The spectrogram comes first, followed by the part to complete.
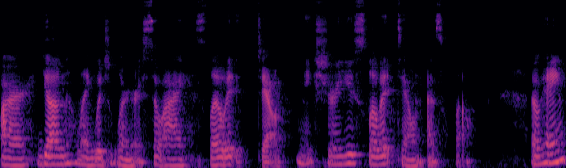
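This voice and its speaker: A woman's fairly low voice with vocal fry and an American accent at a very slow pace, with audible room echo. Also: lively intonation. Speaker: online English teacher. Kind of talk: tutorial. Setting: home classroom set. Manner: animated.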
